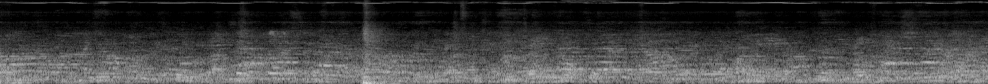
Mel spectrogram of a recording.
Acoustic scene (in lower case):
cafe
